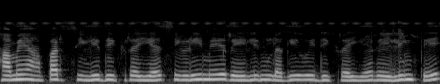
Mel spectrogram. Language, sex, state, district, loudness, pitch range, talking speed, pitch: Hindi, female, Bihar, Gopalganj, -25 LUFS, 195-215 Hz, 270 wpm, 210 Hz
